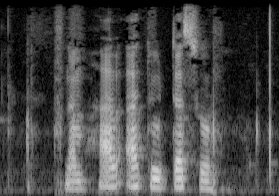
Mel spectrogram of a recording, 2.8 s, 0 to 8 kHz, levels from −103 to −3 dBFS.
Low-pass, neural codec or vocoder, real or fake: 7.2 kHz; none; real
